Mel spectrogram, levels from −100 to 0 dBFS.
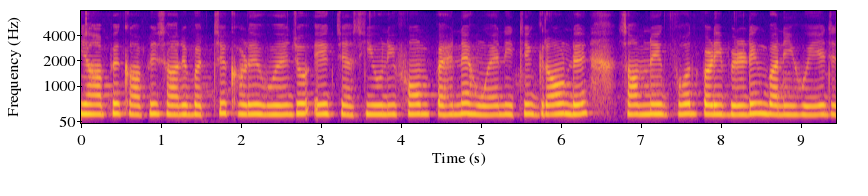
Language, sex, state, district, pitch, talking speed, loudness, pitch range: Hindi, female, Uttarakhand, Tehri Garhwal, 250 Hz, 170 wpm, -15 LUFS, 245-260 Hz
